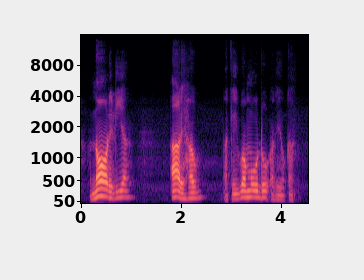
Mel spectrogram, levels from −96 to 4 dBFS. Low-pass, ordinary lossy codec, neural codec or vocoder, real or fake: 14.4 kHz; none; autoencoder, 48 kHz, 32 numbers a frame, DAC-VAE, trained on Japanese speech; fake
